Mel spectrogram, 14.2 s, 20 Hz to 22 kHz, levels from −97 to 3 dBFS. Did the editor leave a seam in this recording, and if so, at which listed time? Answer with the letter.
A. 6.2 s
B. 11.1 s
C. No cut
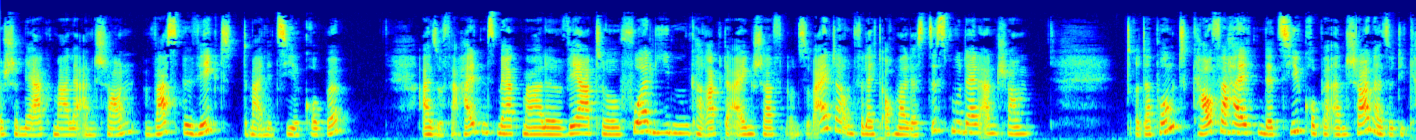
C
